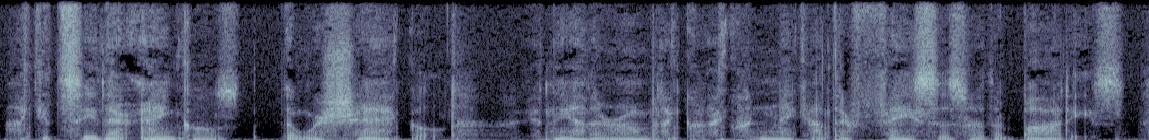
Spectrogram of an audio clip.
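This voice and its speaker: A man playing a grave, haunted doctor and war veteran in an ASMR horror audio drama, speaking slowly in a breathy, husky hush that often slips toward a whisper. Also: sits low, steady tone, no echo, heavily acted. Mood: fearful, haunted. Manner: slow, halting, hushed, often slipping into whisper.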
